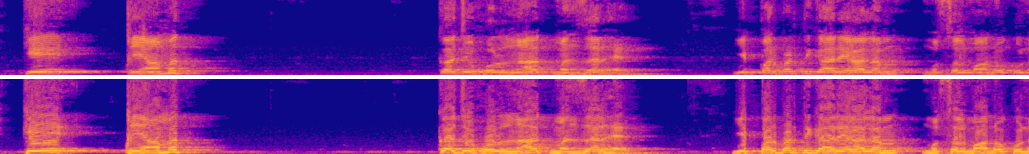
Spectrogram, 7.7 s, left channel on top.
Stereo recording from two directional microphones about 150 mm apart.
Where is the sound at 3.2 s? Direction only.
55° right (ahead or behind).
